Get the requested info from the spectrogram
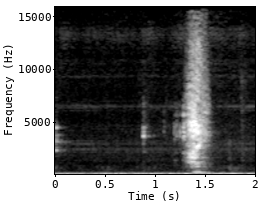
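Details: A VTuber sneezes during a game stream: a single brief, ordinary sneeze burst over a steady, low room hum.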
